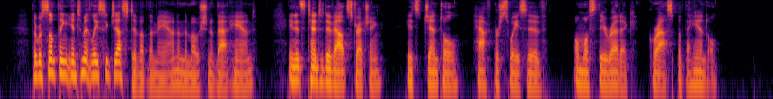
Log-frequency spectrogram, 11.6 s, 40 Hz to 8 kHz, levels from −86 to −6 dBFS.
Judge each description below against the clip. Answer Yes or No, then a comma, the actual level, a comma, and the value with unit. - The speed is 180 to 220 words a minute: No, average, 145 wpm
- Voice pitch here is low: Yes, very low, 85 Hz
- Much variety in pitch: Yes, wide, 5.7 semitones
